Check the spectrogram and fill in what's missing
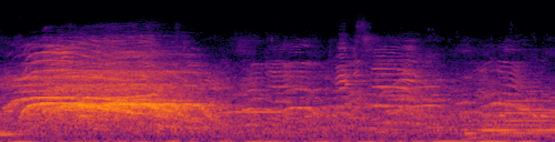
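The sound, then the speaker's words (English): A concert crowd yells loudly, one sustained shout rising for about two seconds, then settles into a lively murmur of scattered voices and calls. “You don't need to yell.”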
